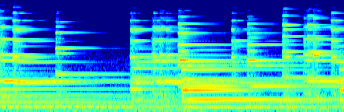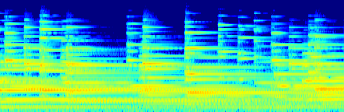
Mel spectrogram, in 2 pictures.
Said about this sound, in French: donc on a un peu l'impression que la musique se fait comme ça, sans musicien, quoi. Ce qui n'est pas le cas, évidemment. Quoi. Et donc il y a un peu cet aspect mystérieux, cet aspect un peu secret des cloches qui sonnent dans la tour du Beffroi.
